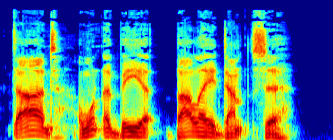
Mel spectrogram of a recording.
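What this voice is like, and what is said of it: Put-on Northern English accent. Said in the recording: “You like that Northern accent? ... my brilliant range of accents”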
